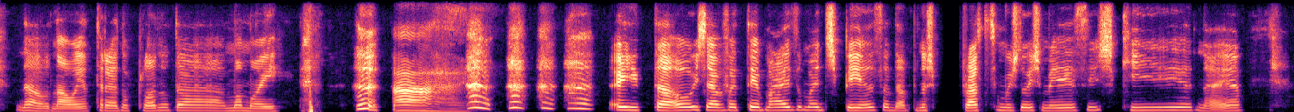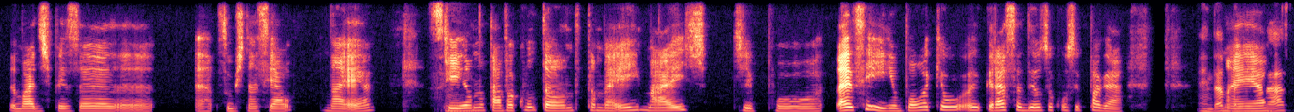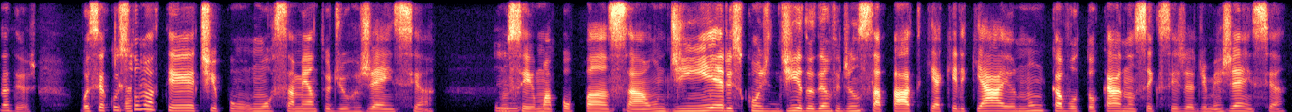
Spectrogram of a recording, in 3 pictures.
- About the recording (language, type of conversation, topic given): Portuguese, advice, Como você lidou com uma despesa inesperada que desequilibrou o seu orçamento?
- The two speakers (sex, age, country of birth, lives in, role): female, 40-44, Brazil, Italy, advisor; female, 40-44, Brazil, Portugal, user
- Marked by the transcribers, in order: static; laugh; drawn out: "Ai!"; other background noise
